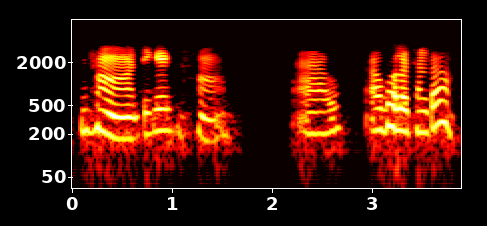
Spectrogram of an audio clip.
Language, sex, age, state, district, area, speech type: Odia, female, 45-60, Odisha, Sambalpur, rural, conversation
